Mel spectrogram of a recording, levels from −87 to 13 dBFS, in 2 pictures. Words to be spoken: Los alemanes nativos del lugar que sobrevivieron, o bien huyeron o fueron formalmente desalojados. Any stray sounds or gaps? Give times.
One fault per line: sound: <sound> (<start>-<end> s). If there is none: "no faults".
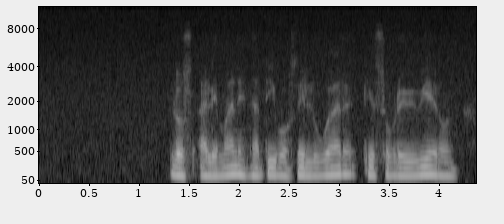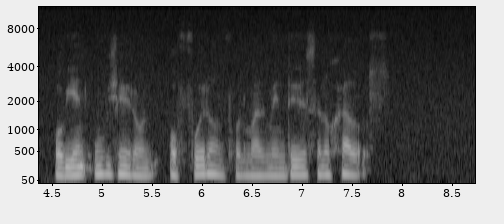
no faults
